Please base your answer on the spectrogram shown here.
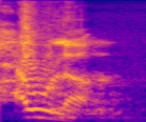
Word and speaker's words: حول: ضروری ہے۔ اب لا حول، حول میں جو ہا ہے وہ بڑا ہا ہے، لا حول ولا قوت الا باللہ، تو ہا بھی یہاں حلق سے نکلتا ہے، اور قاف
